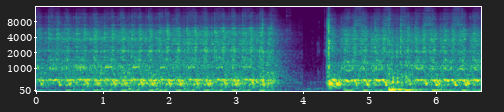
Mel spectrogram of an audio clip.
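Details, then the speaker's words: 1975 Moto Guzzi 850T sitting over 10 years, cranked with two-stroke fuel mix squirted in: the starter churns, catches briefly with a few ragged fires, dips, then cranks again. It won't keep running. "on let me give it a little bit more fuel let's try this again plugged in come on oh that wants to run it's gonna sound awesome"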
